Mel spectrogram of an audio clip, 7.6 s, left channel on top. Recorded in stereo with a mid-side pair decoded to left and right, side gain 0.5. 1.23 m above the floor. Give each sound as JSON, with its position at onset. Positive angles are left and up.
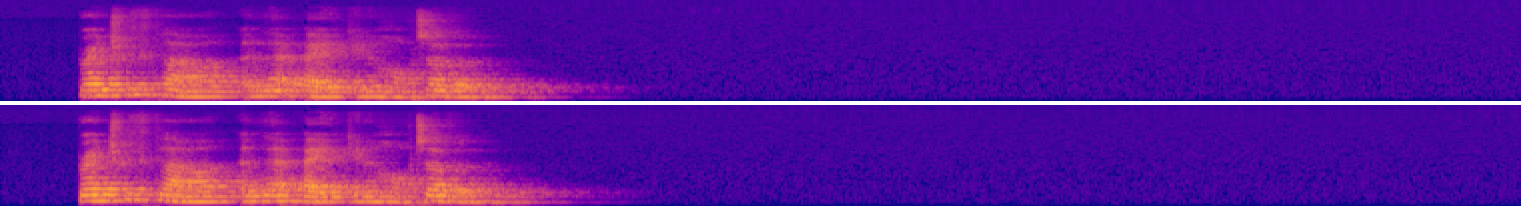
{"t": 0.4, "sound": "a woman speaking", "azimuth_deg": -60, "distance_m": 0.9}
